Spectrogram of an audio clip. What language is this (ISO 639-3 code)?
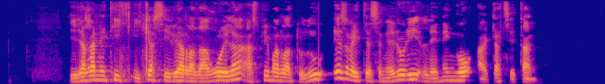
eus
